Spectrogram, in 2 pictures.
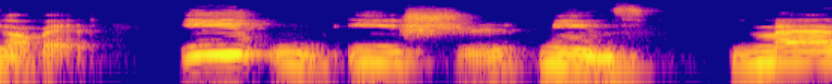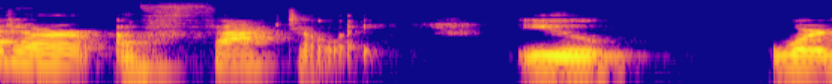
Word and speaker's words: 十: Shí retains the pronunciation, doesn't have the E problem because shí is a rising tone. It's already got in got its um tonal change.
